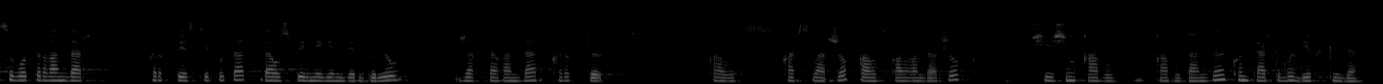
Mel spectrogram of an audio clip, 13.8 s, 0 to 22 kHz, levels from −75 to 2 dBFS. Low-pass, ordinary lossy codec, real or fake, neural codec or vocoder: 7.2 kHz; Opus, 32 kbps; real; none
